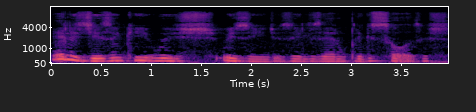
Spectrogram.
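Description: A woman speaks with a very deep, low pitch and ordinary pitch variation. Her voice is somewhat breathy, with a dark, mellow tone. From Brazil, Salvador (Bahia). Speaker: mental health social worker. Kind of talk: conversational interview.

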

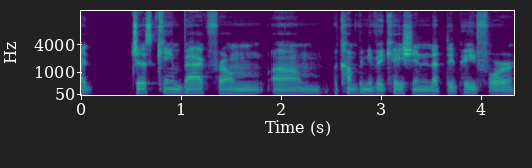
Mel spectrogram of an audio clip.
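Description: In a very clean recording with a silent background, a man with an American accent and a fairly low pitch speaks at a fairly slow pace in a monotone, flat intonation. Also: dry, close sound with no echo. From Washington State, US Pacific Northwest. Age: 20s. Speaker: aspiring entrepreneur, podcast host. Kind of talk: casual solo podcast monologue. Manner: halting, many fillers and false starts.

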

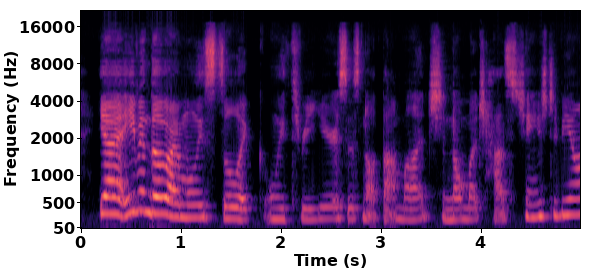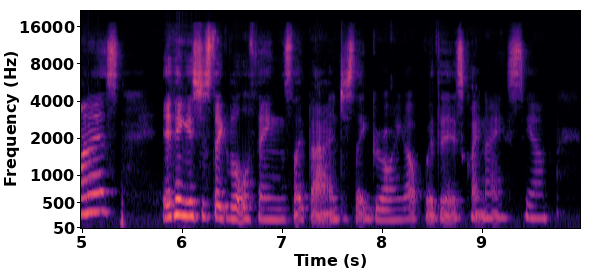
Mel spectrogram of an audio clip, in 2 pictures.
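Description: Speaking at a fairly quick pace in a Scottish accent, a woman with a fairly high, somewhat breathy voice uses lively intonation and big swings in loudness. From Scotland. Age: 20s. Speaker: YouTube anime reactor. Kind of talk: interview.

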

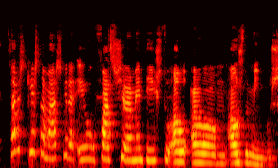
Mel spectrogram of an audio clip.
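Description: A woman speaks in a high pitch that swings very widely. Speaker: retail beauty host. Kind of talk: online live beauty talk.

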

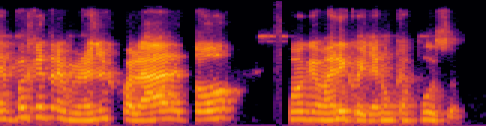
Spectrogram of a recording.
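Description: A woman with a Venezuelan accent. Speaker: podcast co-host. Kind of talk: casual chat.

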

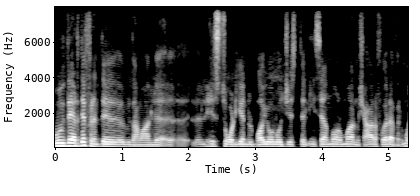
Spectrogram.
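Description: At a moderate pace and with hardly any pauses, a man with an Arabic accent speaks in a medium pitch, his intonation fairly even and his loudness swinging widely. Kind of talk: casual chat.

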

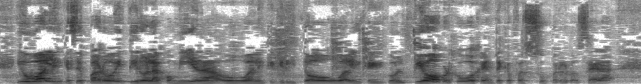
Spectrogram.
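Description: A woman with a fairly low pitch talks at a very fast pace in a monotone, flat intonation, her loudness swinging widely. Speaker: social media influencer. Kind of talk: casual chat.

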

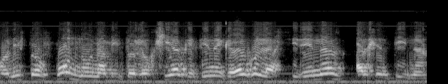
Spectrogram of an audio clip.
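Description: Over noticeable background noise, a woman with a fairly high voice speaks with lively intonation. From Rosario, Argentina. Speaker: painter. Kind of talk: interview.

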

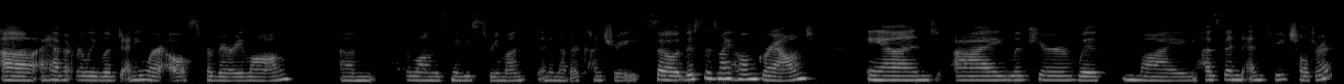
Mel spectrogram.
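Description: With an American accent, a woman speaks fairly slowly at a medium pitch, her intonation fairly even and her voice somewhat breathy. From US West Coast, San Diego. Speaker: podcast co-host. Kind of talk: casual chat.

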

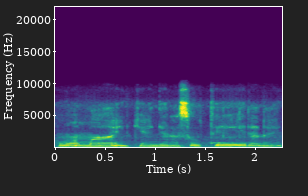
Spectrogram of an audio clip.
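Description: There is noticeable background noise on this clip. A woman talks at a moderate pace. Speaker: family member sharing memories. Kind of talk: personal storytelling interview.

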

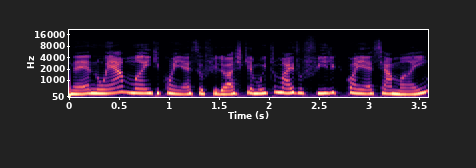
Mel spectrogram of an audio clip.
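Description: Recorded with a dry, close sound and no echo, a woman speaks at a high pitch with ordinary pitch variation. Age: 40s. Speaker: sports psychologist. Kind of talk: podcast interview, personal story.

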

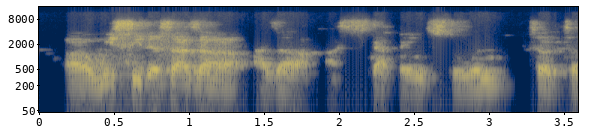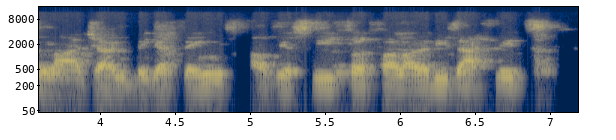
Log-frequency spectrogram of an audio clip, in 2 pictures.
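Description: A man with a Trinidadian accent talks at a moderate pace with hardly any pauses. His loudness stays very even. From Trinidad and Tobago. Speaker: sports education program executive. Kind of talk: interview.

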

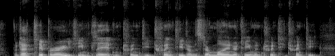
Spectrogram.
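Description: Somewhat breathy, a man speaks at a fairly low pitch with a Cork accent. The recording is very clean, with a silent background. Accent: Cork Irish. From Ireland, Cork. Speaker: hurling coach. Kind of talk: casual chat.

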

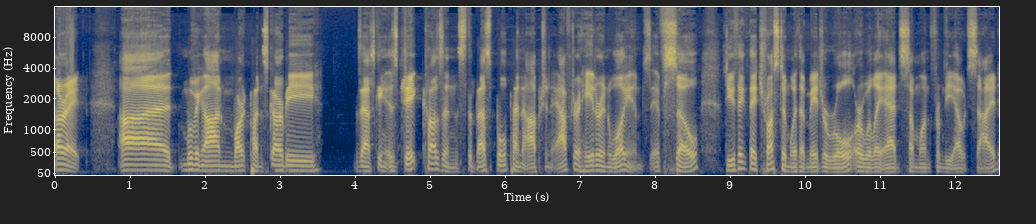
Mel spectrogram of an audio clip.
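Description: A fairly low-pitched man with an American accent and an unremarkable speaking voice, at a moderate pace with ordinary pitch variation, on a very clean recording with a silent background. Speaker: podcast host. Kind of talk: casual podcast chat about baseball labor talks. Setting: recorded Monday night, Central Time.

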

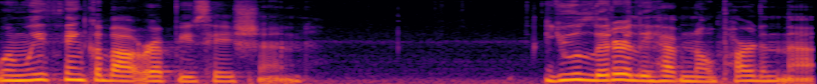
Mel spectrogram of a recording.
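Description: Her pitch is medium for a woman, and her intonation stays fairly even. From US Midwest (Dearborn, Michigan; Lebanese-American). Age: 30s. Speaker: podcast host. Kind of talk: casual solo monologue.

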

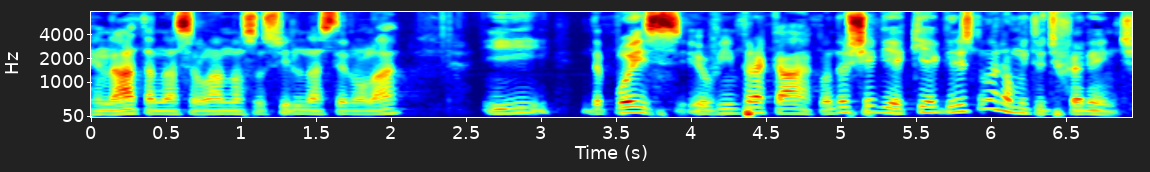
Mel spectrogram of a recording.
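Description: A man speaks at a fairly quick pace with lively intonation and a medium pitch. It is a normal speaking voice, in a very clean recording with a silent background. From Tocantins, Brazil. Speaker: pastor. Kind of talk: casual chat.

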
